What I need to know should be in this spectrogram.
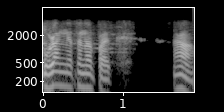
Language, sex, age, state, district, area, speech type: Assamese, male, 18-30, Assam, Nagaon, rural, conversation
